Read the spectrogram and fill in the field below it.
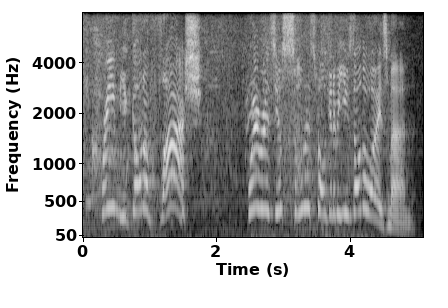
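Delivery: very high, stretched exasperated cry; emotional outburst. Real, not acted. Caster berating Cream over an unused flash, exasperated. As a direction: plead with the player at the top of the voice's range. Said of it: "getting a bit emotional about Cream".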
